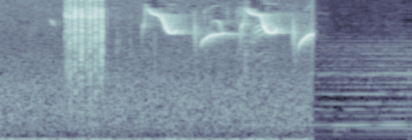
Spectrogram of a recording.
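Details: A tit, coal tit or the rarer willow tit, in snowy forest on Mont Ventoux in winter, with fieldfare and blackbird also about: a quick run of thin, very high, slurred call notes, about five in under a second, after a brief rustle; a low steady hum follows.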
